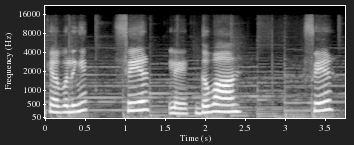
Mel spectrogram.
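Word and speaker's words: faire les devoirs: फेर ले दवान, फेर ले दवान।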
